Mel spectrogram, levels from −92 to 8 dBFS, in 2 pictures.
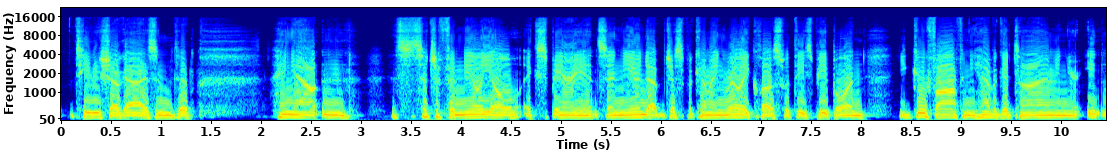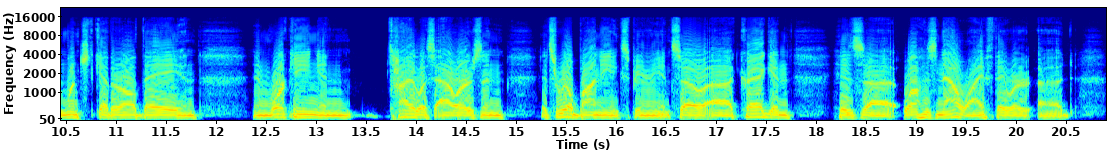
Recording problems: distortion; heavy; 6 dB below the speech

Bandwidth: 15.5 kHz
